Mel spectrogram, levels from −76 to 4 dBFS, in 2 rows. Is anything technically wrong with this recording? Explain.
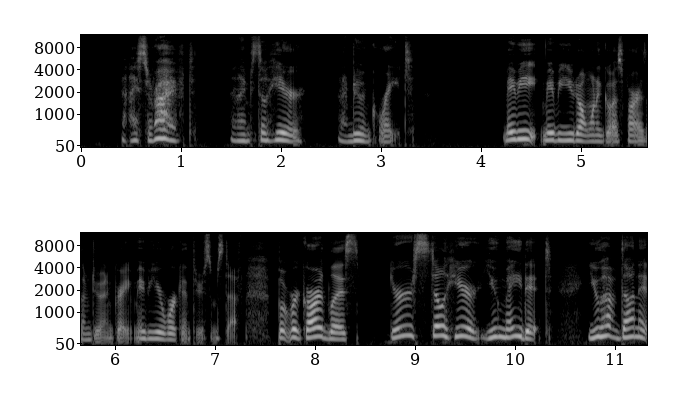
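No, no technical faults are audible.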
